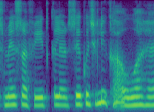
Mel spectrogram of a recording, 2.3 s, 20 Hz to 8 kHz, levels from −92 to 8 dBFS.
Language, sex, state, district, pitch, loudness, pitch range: Hindi, female, Haryana, Rohtak, 220 Hz, -15 LUFS, 215-235 Hz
